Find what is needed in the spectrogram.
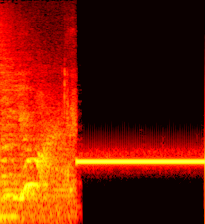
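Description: Television colour-bars test tone edited in as a bleep: one steady, single-pitched beep that starts just under a second in and cuts off suddenly at the end.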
